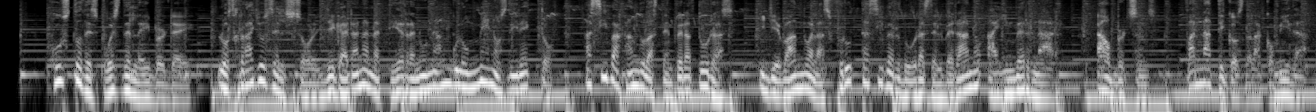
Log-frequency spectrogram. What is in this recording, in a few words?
Male Commercial Spanish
